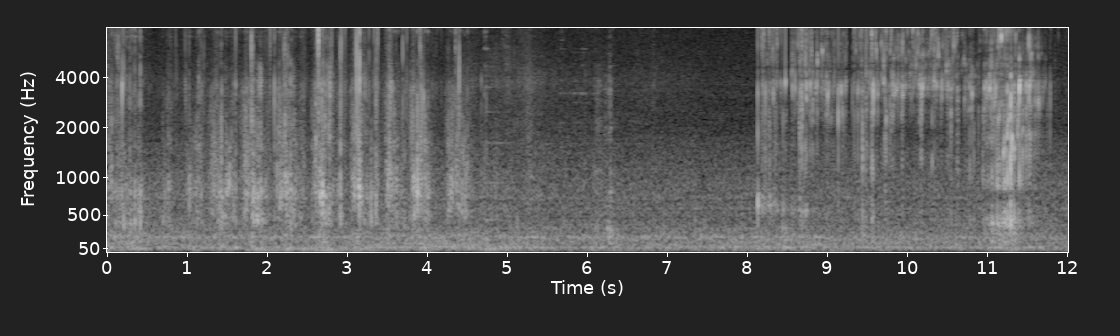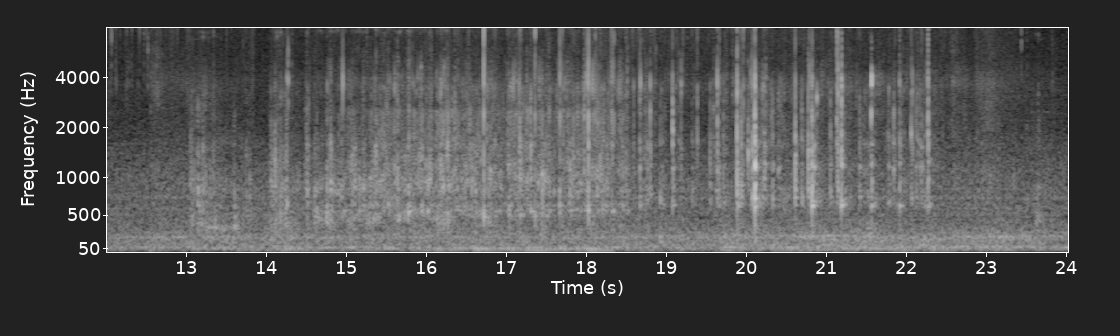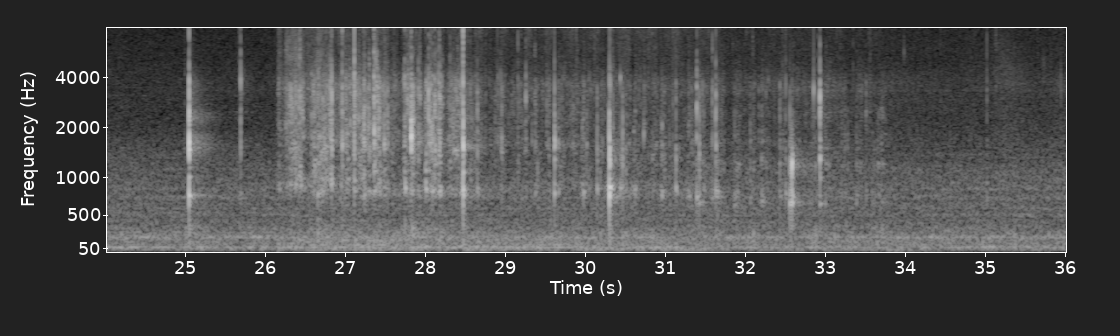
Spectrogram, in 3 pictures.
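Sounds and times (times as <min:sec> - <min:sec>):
milk pouring into glass bowl: 0:00.0 - 0:04.8, 0:08.2 - 0:12.2, 0:13.0 - 0:22.4, 0:26.2 - 0:33.8
spatula stirring custard: 0:00.0 - 0:04.8, 0:10.5 - 0:22.7, 0:26.2 - 0:34.0.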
